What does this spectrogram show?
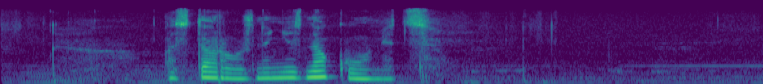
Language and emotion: Russian, neutral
